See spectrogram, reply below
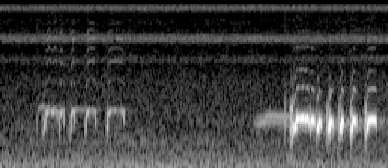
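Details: Lure call of a local zebra dove, used to draw out singing: a soft, faint run of four short coos, a pause, then a louder burst of rapid pulsed cooing notes that rolls along steadily.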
